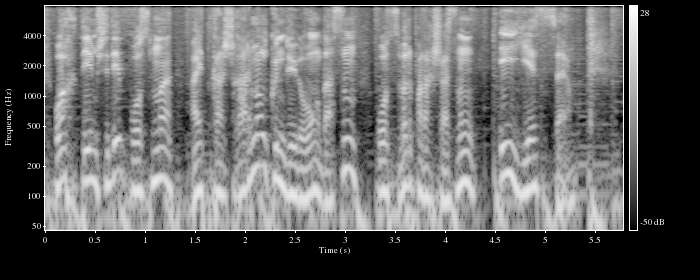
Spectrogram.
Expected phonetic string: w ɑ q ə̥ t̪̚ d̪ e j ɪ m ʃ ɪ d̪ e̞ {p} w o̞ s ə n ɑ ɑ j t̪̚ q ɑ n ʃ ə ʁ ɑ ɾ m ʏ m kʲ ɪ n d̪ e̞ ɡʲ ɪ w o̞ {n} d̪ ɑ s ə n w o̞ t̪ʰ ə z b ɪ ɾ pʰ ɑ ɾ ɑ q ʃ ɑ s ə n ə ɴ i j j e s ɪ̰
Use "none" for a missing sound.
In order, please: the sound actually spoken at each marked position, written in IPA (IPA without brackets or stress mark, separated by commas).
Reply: p, ɴ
